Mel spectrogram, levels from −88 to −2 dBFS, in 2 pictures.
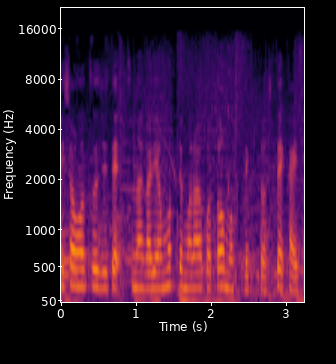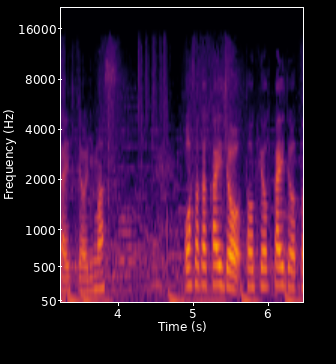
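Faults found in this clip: No anomalies noted on listening; nothing in the recording stood out as a fault.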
